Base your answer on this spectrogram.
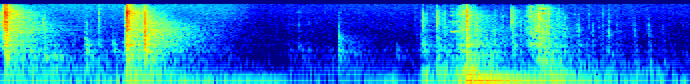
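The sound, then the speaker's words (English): Faint metallic clicks of a lock being picked, a few scattered ticks over quiet stretches, then a louder burst of rattling and knocking as the door is worked open. “We pick the lock. Now in our luck, it'd be bolted. You're going to open it then?”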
